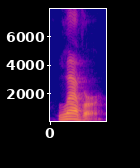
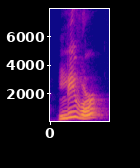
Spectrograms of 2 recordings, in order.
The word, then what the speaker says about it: lever: приклада нагадаю вам що у слова є дві вимови lever та lever liver кажуть в British English а lever частіше в American che Crest щока приклада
